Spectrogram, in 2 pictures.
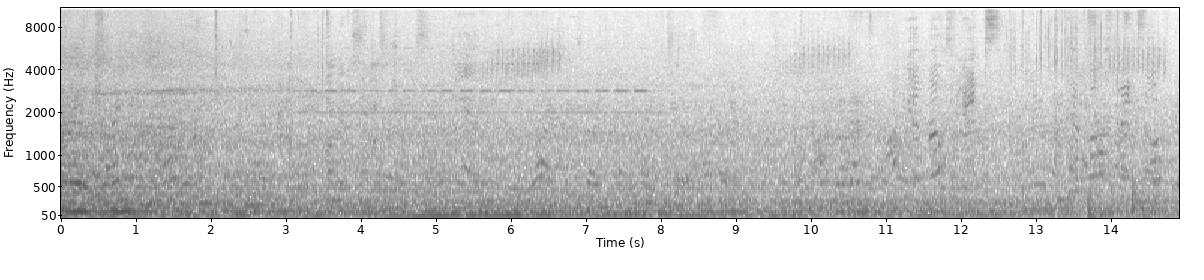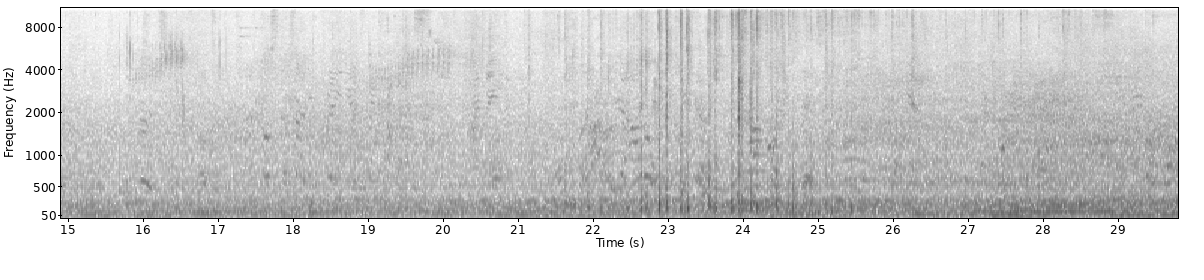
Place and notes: Embassy of the Russian Federation - "Stop Putin, Stop the War!" 3
17 March 2022, 17:25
